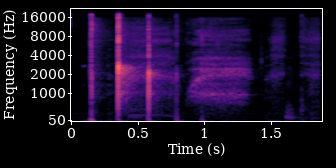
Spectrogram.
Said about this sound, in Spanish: Un aplauso.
